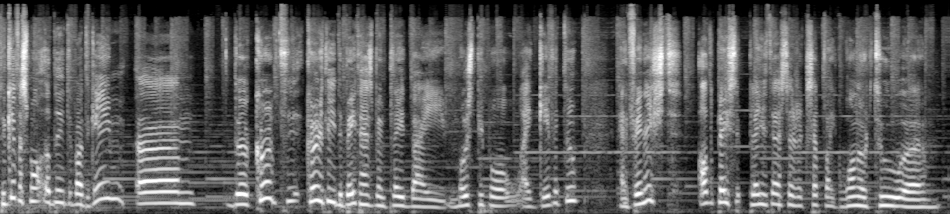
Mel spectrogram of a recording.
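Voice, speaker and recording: A man whose voice is disguised by a voice changer, sitting a little high and sounding mellow and soft-edged. He narrates his game-development video bluntly and with some swearing, drifting into halting, filler-heavy talk whenever he leaves the script. Faint music plays under him. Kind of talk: devlog voiceover.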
